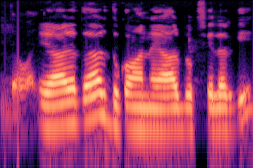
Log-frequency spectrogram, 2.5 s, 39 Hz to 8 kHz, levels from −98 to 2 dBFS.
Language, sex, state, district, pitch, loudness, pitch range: Hindi, male, Uttar Pradesh, Jyotiba Phule Nagar, 140 Hz, -13 LUFS, 130-160 Hz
